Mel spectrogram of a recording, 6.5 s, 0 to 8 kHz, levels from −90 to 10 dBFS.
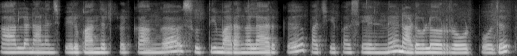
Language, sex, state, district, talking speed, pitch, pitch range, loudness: Tamil, female, Tamil Nadu, Nilgiris, 120 wpm, 215 Hz, 210-225 Hz, -15 LUFS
